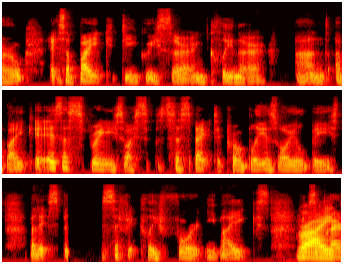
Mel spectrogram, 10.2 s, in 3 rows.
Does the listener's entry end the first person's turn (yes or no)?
no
